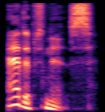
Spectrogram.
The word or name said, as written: adeptness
